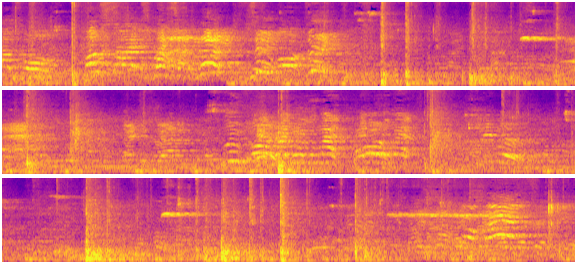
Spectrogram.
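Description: Balls thud and bounce on a wooden floor in a large echoing gym.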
